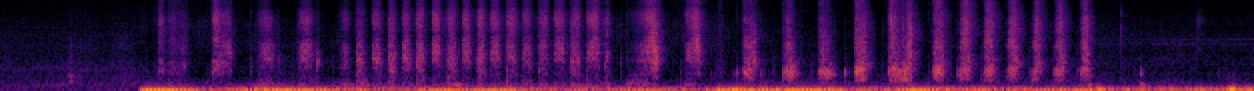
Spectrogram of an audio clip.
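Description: A sanding pad rubbed briskly back and forth over the smooth leather toe of a trainer, at about four strokes a second, to prepare the leather for refinishing. The rubbing starts about a second and a half in and stops about a second and a half before the end.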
